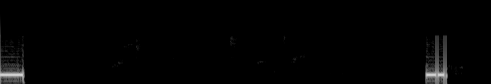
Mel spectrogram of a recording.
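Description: Busy tone after a dropped phone call: two short, mid-pitched electronic beeps, one at the start and one near the end, separated by several seconds of silence.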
